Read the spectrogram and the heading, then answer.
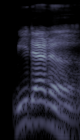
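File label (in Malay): "bidara", Malay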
